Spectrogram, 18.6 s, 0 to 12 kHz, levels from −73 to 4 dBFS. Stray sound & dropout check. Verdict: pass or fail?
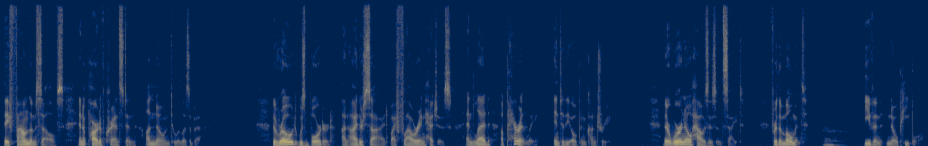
fail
